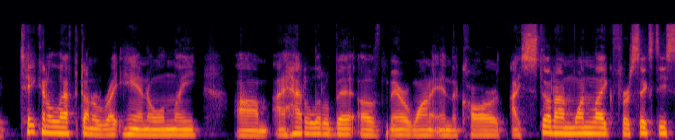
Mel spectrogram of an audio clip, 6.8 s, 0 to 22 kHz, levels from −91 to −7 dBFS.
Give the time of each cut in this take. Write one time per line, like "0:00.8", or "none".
0:05.1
